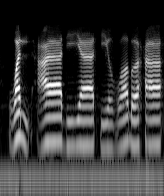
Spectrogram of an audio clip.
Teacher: عین حروف قمری میں سے ہے تو ال کا لام پڑھا گیا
